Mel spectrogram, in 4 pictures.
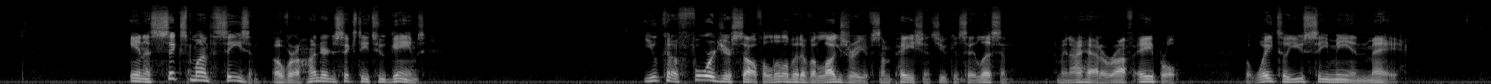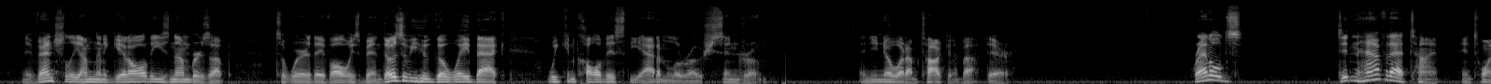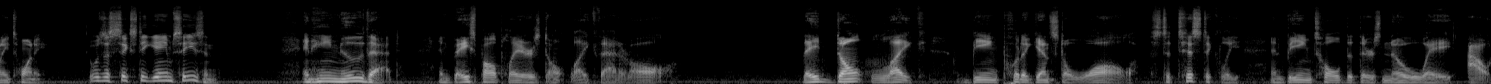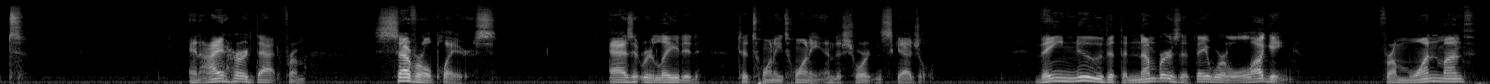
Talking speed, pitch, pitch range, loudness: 150 wpm, 115 Hz, 105-125 Hz, -29 LUFS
